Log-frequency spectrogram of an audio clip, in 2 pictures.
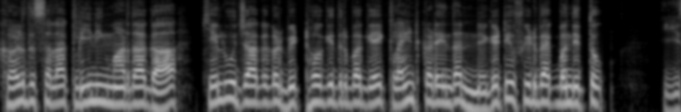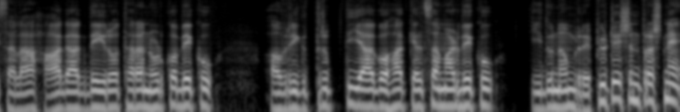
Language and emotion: Kannada, fearful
